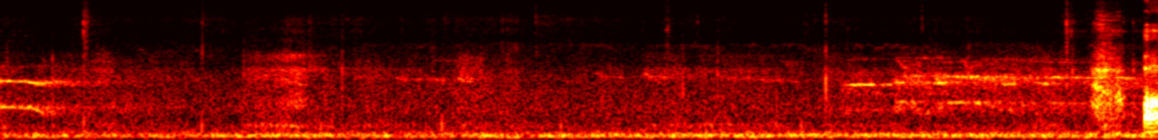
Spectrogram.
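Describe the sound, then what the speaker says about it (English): Chickens squawk and cluck in a backyard garden behind the recording spot, mid-distance and moderately loud, with repeated calls over a steady outdoor background. "what them chickens back there doing? They back there screaming."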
